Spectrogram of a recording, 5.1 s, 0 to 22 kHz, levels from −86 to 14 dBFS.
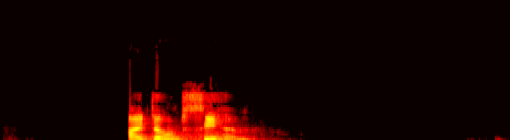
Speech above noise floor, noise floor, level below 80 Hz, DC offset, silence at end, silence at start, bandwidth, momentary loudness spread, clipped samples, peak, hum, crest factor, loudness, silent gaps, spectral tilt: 68 dB; -86 dBFS; -66 dBFS; under 0.1%; 2.6 s; 1.3 s; 8.4 kHz; 16 LU; under 0.1%; 0 dBFS; none; 24 dB; -17 LUFS; none; -3 dB/octave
